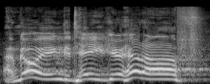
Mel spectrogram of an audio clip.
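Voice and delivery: a hint of a small boy's voice; little voice. David threatens the giant, little-voiced. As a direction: threaten lightly like a tiny kid. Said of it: "a little voice going".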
